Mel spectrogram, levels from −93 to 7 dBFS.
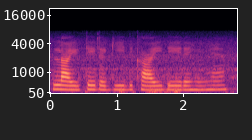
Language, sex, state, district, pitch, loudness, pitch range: Hindi, female, Uttar Pradesh, Lucknow, 195 Hz, -20 LUFS, 190-200 Hz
